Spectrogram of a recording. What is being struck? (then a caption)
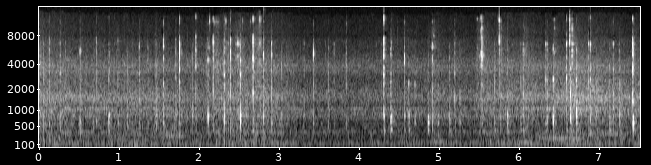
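Thin plastic clamshell container with almonds. Long painted fingernails tap a clear plastic clamshell container, about half full of sliced almonds, held in one hand. Quick, light, dry clicks patter irregularly across the clip, each dying away almost instantly, with a bright plastic tick around 800 Hz. A soft low hum runs underneath.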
